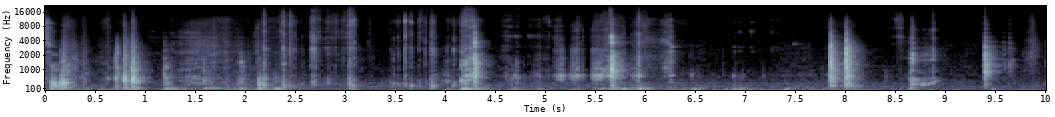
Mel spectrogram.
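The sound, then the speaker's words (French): A knife slices a bell pepper for an omelette in a home kitchen, giving a run of quiet, irregular crisp cuts, scrapes and taps against a board, with brief pauses between strokes. “Donc là, je vais découper mon poivron pour le faire”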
